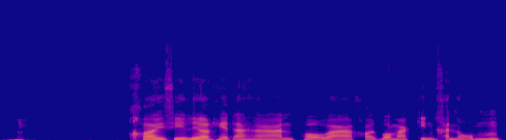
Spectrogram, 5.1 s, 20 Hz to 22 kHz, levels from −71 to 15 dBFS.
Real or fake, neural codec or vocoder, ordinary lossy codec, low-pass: fake; codec, 44.1 kHz, 3.4 kbps, Pupu-Codec; Opus, 32 kbps; 14.4 kHz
